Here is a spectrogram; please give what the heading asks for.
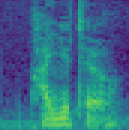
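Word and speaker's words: Payutto: the author that starts with a p again paiuto p-a-y-u-t-t-o is how it's spelled in english and you can find if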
